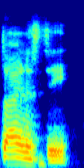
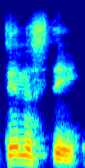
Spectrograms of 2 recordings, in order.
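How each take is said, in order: First: The word is said with an American pronunciation. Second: The word is said with a British pronunciation. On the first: The speaker calls it right. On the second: The speaker calls it wrong.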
